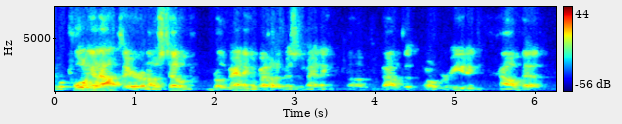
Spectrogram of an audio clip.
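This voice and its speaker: Noticeable background noise and audible room echo around a man's moderately paced speech. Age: 70s. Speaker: travelling preacher. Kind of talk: sermon. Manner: halting.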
